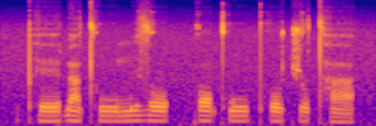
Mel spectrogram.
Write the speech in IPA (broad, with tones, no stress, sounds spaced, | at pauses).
pʰ eː˨ ɗ a˨ tʰ uː˨ m i˦ z o˦ | k ɔ˨ kʼ uː˨ pʰ o˨ t͡ʃ ʊ˨ tʰ a˨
